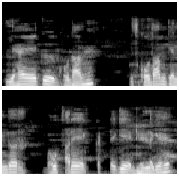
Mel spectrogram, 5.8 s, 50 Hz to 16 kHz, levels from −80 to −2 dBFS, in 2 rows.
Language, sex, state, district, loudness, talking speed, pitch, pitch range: Hindi, male, Uttar Pradesh, Saharanpur, -14 LUFS, 155 wpm, 135 Hz, 120-140 Hz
